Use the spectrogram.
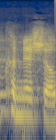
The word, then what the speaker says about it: Kanisha: It's actually Kanisha, like the Jewish pastry of Kanish.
